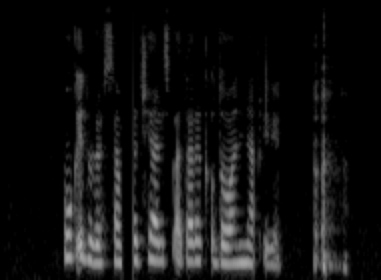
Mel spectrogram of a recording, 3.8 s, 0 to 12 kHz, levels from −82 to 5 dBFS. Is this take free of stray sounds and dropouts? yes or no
no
